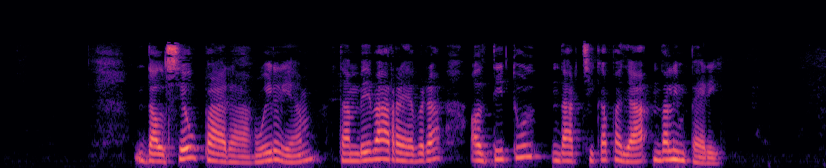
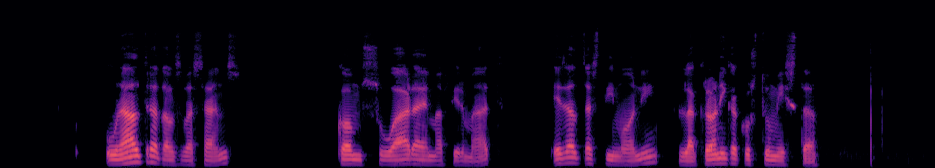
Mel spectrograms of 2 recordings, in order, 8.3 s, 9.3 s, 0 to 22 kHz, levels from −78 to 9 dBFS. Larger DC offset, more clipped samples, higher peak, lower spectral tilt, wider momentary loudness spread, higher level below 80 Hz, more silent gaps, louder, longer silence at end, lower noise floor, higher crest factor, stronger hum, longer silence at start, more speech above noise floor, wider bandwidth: neither; neither; about the same, -2 dBFS vs -4 dBFS; about the same, -5 dB/octave vs -6 dB/octave; second, 10 LU vs 13 LU; first, -60 dBFS vs -68 dBFS; neither; first, -19 LUFS vs -27 LUFS; second, 1.05 s vs 1.2 s; second, -71 dBFS vs -82 dBFS; second, 18 dB vs 26 dB; neither; first, 1.35 s vs 1.05 s; about the same, 53 dB vs 55 dB; second, 8.2 kHz vs 10.5 kHz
